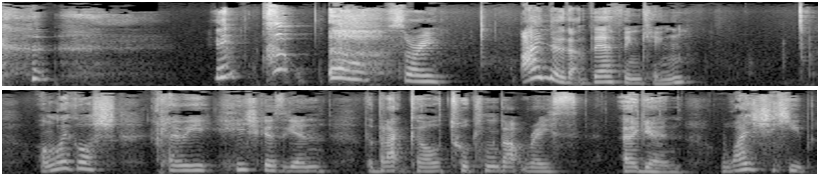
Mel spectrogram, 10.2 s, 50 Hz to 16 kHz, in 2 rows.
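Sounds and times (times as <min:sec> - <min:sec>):
person sneezing: 0:01.4 - 0:02.5
speech: 0:02.5 - 0:04.4, 0:05.3 - 0:10.1.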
